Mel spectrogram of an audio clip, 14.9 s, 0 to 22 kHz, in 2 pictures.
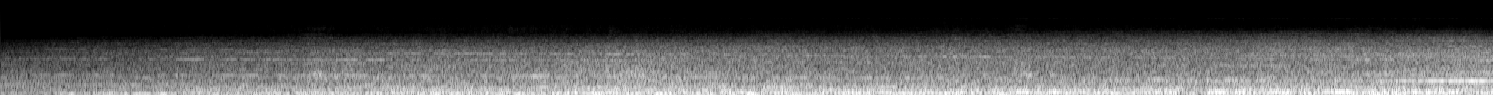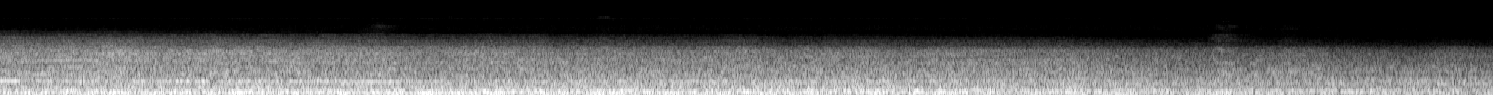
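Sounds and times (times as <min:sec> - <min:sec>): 
airplane flying overhead: 0:00.0 - 0:14.9.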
